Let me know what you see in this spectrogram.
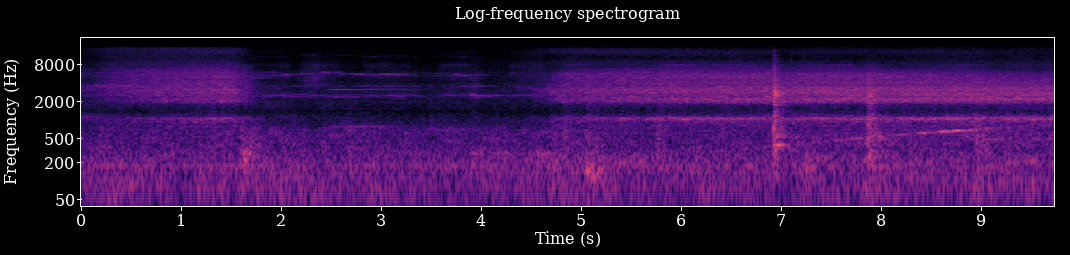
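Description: Meitetsu electric commuter train pulling out of a station: a hiss of air at the start, then a steady running noise with two sharp clunks and a rising motor whine near the end as it picks up speed.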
